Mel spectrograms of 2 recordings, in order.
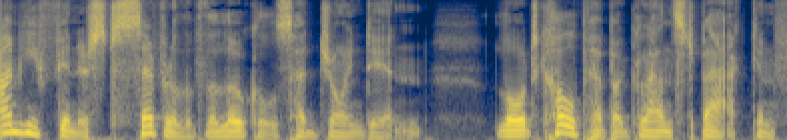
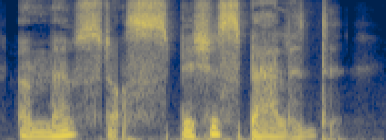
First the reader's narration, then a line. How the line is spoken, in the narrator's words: he muttered to himself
